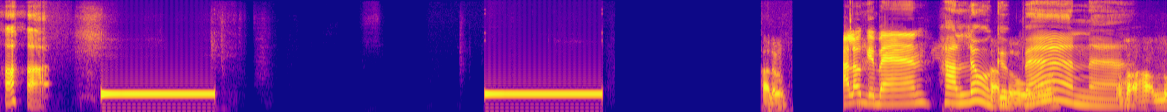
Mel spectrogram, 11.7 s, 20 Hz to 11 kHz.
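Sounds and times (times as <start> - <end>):
speech: 0.0 - 1.0, 7.6 - 11.6
phone ringback tone while calling: 1.0 - 2.1, 4.8 - 6.0.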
